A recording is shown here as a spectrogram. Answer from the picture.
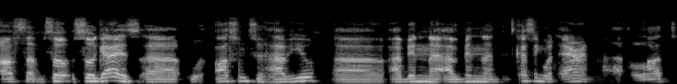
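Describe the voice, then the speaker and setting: Here a man speaks at a medium pitch and a moderate pace, with hardly any pauses. His tone is bright and sharp, and his intonation fairly even. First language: French. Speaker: AMA host. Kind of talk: casual interview chat.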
